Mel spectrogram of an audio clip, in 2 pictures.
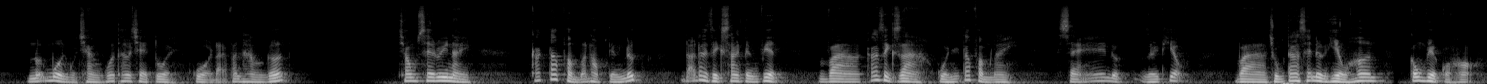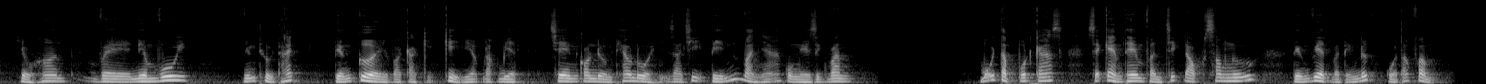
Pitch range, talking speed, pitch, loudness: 110-155 Hz, 210 wpm, 130 Hz, -23 LUFS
